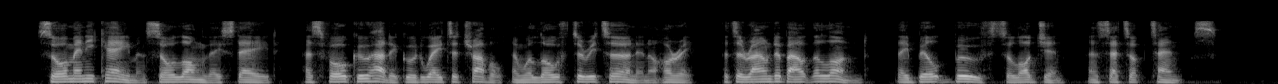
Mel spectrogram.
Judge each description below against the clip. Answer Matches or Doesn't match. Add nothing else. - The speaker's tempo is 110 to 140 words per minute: Doesn't match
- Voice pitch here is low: Matches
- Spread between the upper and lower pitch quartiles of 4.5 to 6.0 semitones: Doesn't match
